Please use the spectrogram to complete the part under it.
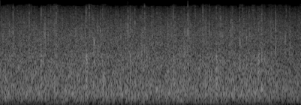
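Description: Applause at a North Korean Workers' Party Central Committee meeting comes as a dense, uniform roar of many hands clapping at once, sustained without a break and with no voices.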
